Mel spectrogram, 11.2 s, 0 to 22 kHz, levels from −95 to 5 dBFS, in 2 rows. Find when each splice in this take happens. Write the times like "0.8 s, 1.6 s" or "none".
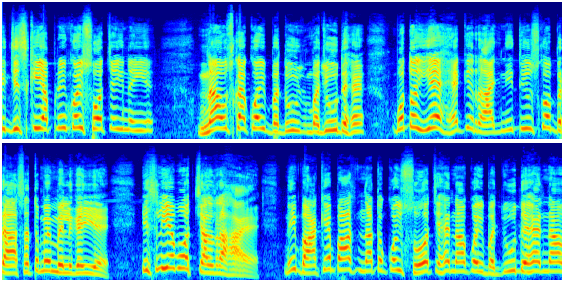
none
